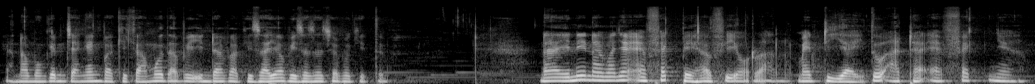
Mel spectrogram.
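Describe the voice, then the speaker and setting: A middle-aged male lecturer teaches in an easygoing, conversational way. His voice sits a little high for a man, with a dark, gravelly texture. The sound is a long-reverb hall recording with faint music underneath. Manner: relaxed, conversational teaching with everyday examples. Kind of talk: philosophy lecture.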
